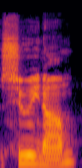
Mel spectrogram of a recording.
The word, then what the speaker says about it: Sonam: Sonam, pronounced Suinam, means with merit, and Wangdu means spiritual power.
